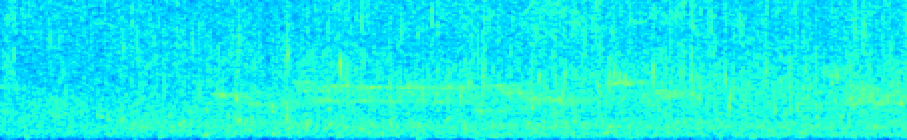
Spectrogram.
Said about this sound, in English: What sort of feelings do you get when you listen to this, the running river?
